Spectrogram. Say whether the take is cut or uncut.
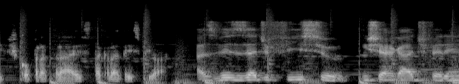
cut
